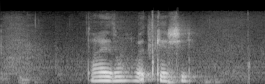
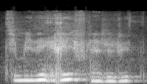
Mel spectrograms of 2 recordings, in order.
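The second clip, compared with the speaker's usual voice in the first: sharp loud telling-off; loud scolding; 9 dB louder than usual. Real, not acted. Cat scratches her.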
